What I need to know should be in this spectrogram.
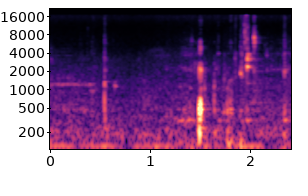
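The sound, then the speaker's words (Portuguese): Faint sipping and swallowing of the last of a drink: a few brief, soft liquid clicks and a small gulp, spread sparsely with no talk. “Lá beber o último gole. Acho que caiu no meu nariz agora.”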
